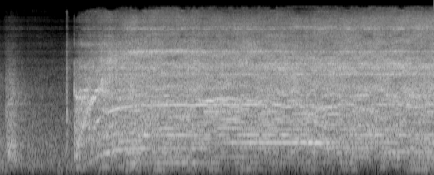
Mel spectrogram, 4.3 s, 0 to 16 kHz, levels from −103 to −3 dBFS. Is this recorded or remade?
remade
